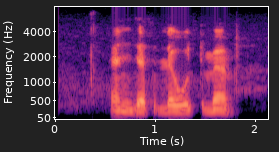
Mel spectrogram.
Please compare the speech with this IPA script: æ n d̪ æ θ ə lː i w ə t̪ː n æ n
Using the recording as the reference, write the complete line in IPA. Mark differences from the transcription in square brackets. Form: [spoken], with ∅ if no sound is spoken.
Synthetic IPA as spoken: æ n d̪ æ θ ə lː [æ] w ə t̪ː [m] æ [m]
